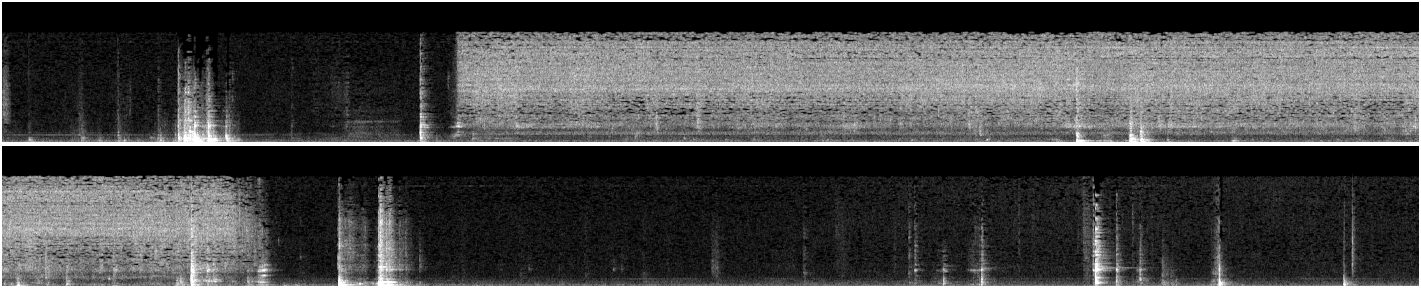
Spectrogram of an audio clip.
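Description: Pots and a lid clattering about two seconds in, then a kitchen tap running steadily for about twelve seconds before it is shut off, followed by scattered clinks and knocks of cookware.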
